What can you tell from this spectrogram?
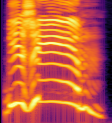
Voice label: yell run, Survivor Voice; russian; Producer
